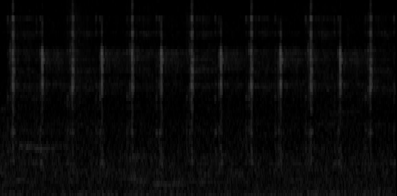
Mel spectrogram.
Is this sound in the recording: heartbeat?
no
